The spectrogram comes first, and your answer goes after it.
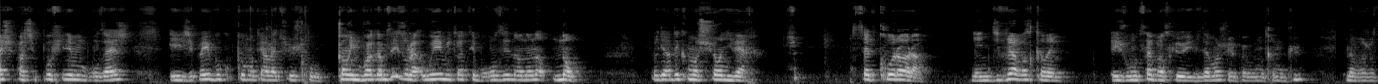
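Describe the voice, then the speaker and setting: Hoarse, fast-talking young woman vlogger. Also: mid-range voice, warm tone. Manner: chatty, slangy, laughs often. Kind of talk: casual chatty food vlog.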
